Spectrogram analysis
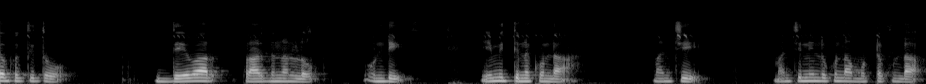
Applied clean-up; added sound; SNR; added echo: neural mask model DeepFilterNet 3.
